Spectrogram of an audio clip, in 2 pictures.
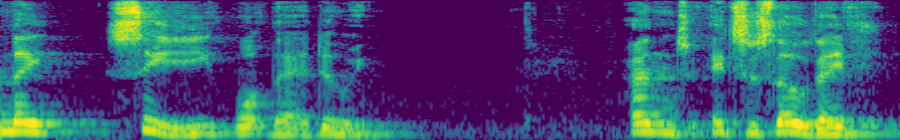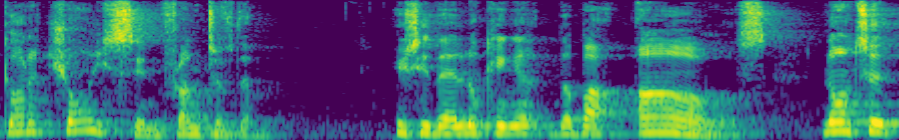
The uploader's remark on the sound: A sermon preached at Elswick Parish Church.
